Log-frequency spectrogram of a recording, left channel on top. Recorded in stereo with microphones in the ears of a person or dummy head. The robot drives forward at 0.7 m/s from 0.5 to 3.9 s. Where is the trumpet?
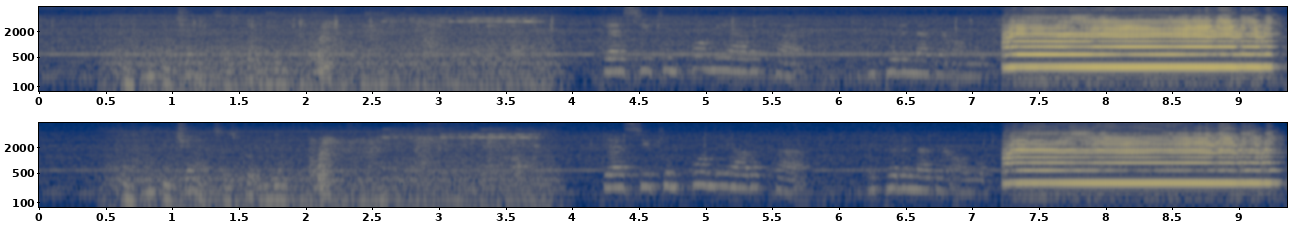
35° left (ahead or behind), 0.6 m.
